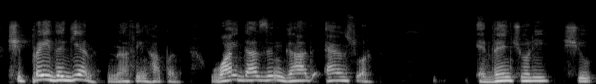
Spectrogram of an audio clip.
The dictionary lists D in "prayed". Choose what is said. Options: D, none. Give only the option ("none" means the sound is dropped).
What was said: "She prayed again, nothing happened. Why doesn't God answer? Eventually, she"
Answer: D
